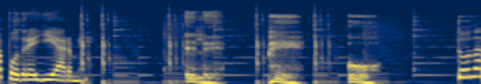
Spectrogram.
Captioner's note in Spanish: tecleo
